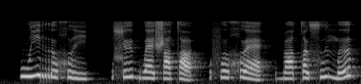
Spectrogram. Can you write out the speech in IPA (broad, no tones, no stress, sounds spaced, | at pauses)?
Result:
w i r o χʷ i | ɬ ø b w æ ʃ æ tˤ ə | f o χʷ æ | b æ tˤ i sʷ i m ə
